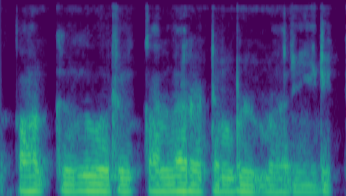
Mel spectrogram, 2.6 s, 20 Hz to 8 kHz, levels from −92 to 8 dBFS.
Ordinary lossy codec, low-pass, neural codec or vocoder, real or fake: none; 7.2 kHz; codec, 16 kHz, 4 kbps, FreqCodec, smaller model; fake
